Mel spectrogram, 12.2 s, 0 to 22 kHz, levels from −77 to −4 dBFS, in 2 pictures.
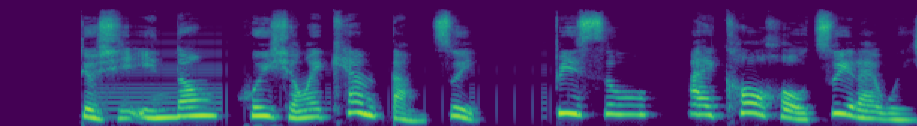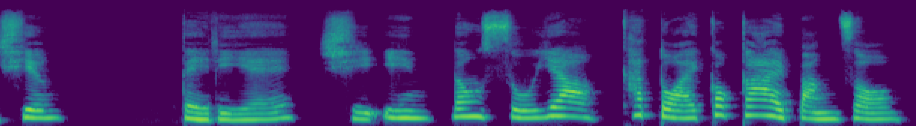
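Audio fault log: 0.60–1.48 s, GSM phone buzz: a steady, raspy 217 Hz buzz, about 21 dB below the speech. A nearby phone's call transmissions are rectified by the audio circuitry.
1.51–3.80 s, GSM signalling bursts: faint even ticks with a longer 217 Hz buzz twice a second before "须爱靠雨". The phone sends only occasional burst groups while its user is silent.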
